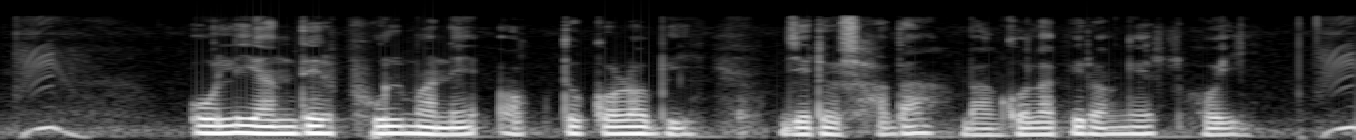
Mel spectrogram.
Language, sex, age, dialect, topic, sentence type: Bengali, male, 18-24, Rajbangshi, agriculture, statement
